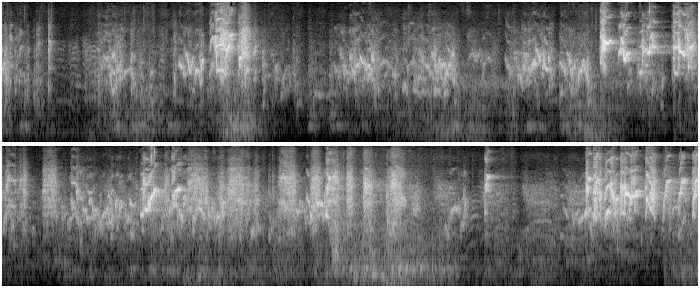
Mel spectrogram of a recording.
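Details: Several pet budgies eating green food keep up a steady stream of high twittering chirps and warbles, rising into louder chattering bursts toward the end.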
